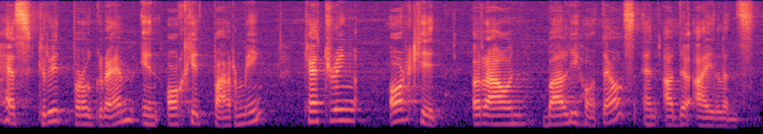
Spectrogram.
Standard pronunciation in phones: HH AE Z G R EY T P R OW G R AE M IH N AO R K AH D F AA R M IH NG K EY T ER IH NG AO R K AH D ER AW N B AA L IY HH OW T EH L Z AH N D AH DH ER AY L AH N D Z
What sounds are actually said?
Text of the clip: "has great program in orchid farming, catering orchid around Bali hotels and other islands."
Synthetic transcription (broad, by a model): HH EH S G R EY T P R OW G R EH M IH N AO R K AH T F AA R M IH NG K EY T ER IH NG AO R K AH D ER AW N B AA L IY HH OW T EH L S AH N D AH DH AY L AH N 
